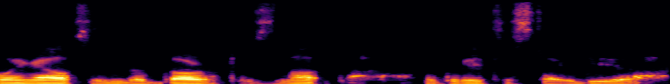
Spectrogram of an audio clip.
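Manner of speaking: speaking very softly. Speaking up in character from behind another character at night, very quiet. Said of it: "going to very quietly say".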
